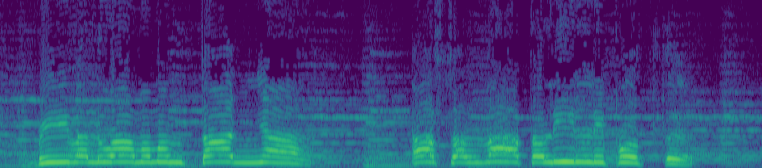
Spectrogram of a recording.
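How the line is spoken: Crowd shouting. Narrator (Italian): gli gridarono

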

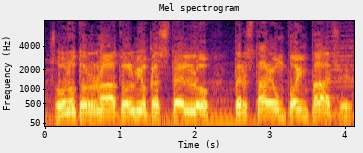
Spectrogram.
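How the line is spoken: Thundered. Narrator (Italian): tuonò

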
